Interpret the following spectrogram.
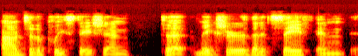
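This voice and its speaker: A woman's voice: extremely low pitch, moderate pace, highs cut off. Chatty woman rambling through a trial recap. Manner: rambling, chatty, with frequent fillers and laughs. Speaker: true crime channel host. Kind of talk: casual trial recap commentary.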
